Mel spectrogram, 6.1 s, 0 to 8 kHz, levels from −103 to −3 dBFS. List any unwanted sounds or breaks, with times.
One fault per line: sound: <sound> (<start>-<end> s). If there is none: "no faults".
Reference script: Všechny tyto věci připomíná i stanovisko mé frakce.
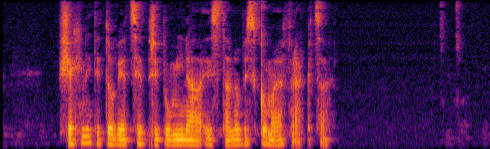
no faults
